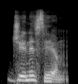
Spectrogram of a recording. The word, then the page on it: gynaeceum: Indian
